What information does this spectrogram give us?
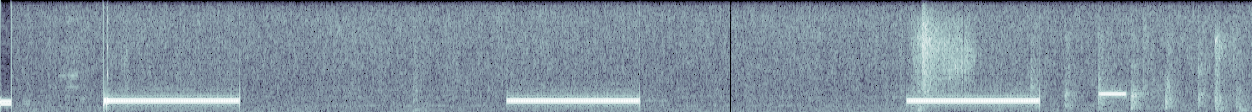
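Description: Ringback tone on a telephone line while waiting for an extension to answer: three steady, mid-pitched tones about two seconds each, separated by long quiet gaps and followed by a few faint clicks.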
